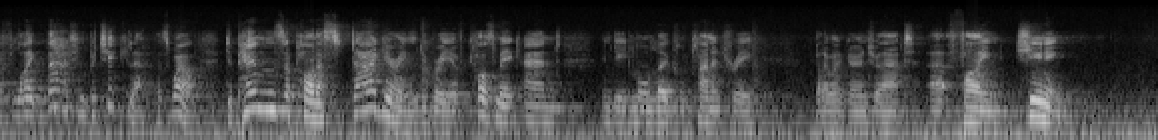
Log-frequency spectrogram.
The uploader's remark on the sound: Edited audio from my Post-Conference Seminar. At the 2022 European Leadership Forum in Poland.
